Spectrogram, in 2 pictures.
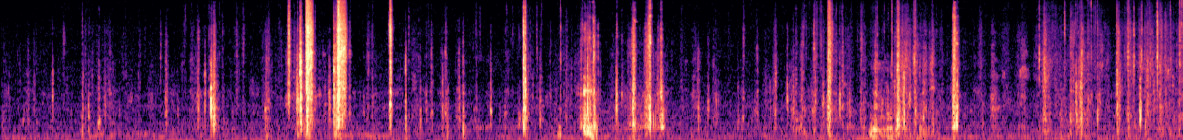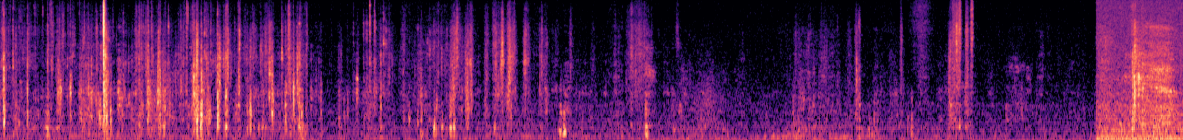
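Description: Scattered, irregular clicks, taps and light metal clinks of metal brake lines and their fittings being handled and moved around the proportioning valve, with a lull near the end.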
